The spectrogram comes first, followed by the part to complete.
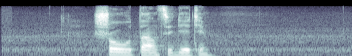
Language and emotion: Russian, neutral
